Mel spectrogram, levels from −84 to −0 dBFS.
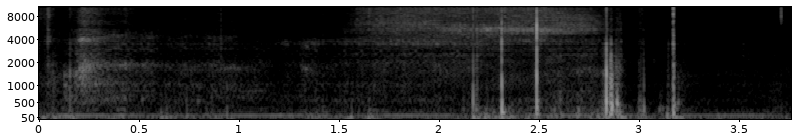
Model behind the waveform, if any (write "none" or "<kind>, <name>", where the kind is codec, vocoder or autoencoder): codec, SNAC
